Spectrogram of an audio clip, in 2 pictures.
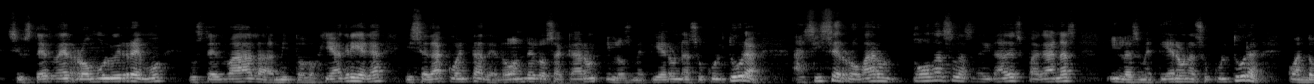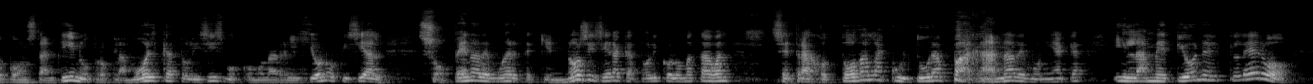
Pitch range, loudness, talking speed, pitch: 125-165 Hz, -31 LUFS, 165 wpm, 150 Hz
